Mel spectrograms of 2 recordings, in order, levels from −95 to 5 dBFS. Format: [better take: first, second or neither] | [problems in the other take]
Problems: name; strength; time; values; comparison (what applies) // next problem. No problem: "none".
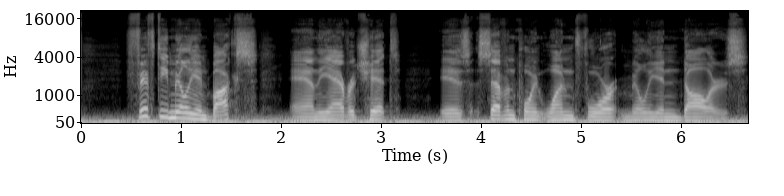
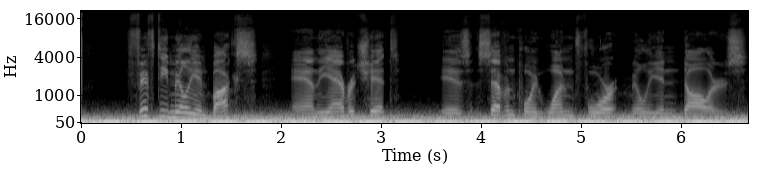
first | low rumble; loud; throughout; as loud as the speech; faint in the first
